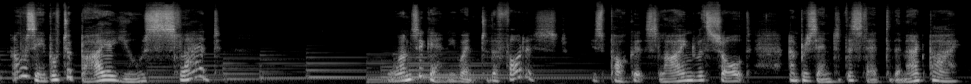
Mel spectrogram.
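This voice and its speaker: Expressive woman narrating a children's story. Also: on the low side. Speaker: children's storytelling podcast host.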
